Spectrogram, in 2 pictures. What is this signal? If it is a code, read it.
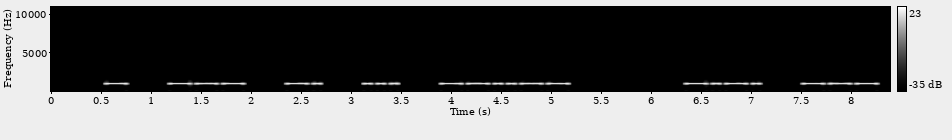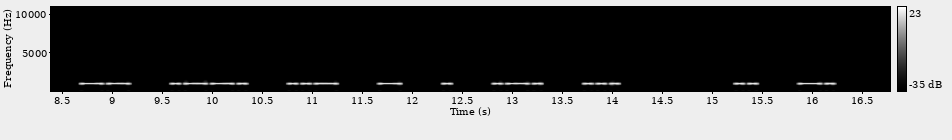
Morse code, heard as a keyed tone, about 18 wpm, spaced as for 12 wpm, 1000 Hz. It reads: TONS, COMPUTERS IN
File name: qotdfiles / 12wpm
